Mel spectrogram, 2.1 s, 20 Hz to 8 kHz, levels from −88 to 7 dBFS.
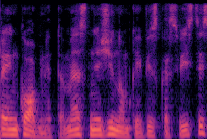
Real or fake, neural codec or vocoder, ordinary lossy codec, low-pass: real; none; AAC, 48 kbps; 7.2 kHz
